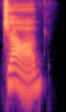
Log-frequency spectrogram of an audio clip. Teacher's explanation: we cannot continue the final B sound we stop the air flow by closing our lips therefore B is a stop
